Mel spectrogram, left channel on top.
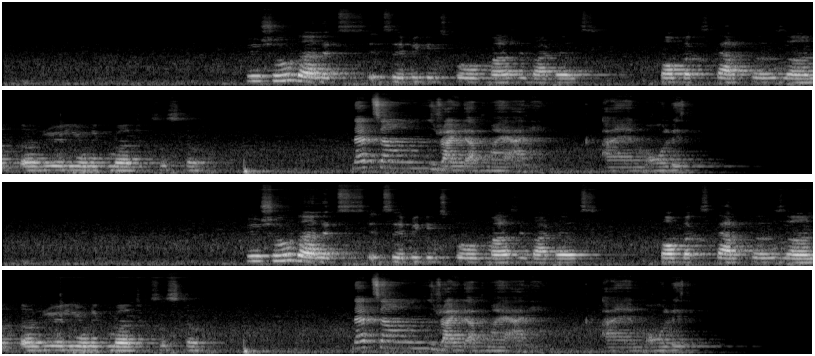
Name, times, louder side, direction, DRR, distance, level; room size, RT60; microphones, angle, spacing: voice 1, 2.5-3.3 3.7-5.7 6.6-9.4 10.0-10.1, right 3 dB, 20° right, 8 dB, 0.6 m, -21 dB
voice 2, 11.6-13.6 14.1-14.9, equal, ahead, 2 dB, 1.2 m, -30 dB
10.5 x 8.4 x 9.8 m, 1.0 s
head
